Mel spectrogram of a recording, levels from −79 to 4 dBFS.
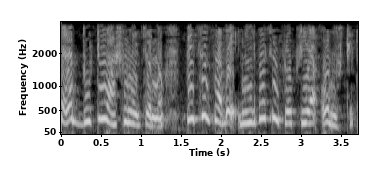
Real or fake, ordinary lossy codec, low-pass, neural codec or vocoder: fake; none; 3.6 kHz; codec, 16 kHz, 16 kbps, FreqCodec, larger model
